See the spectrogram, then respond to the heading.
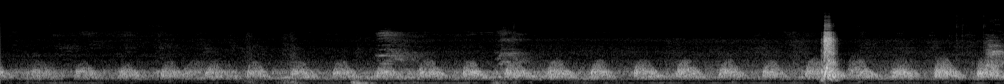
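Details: Rapid, even whooshing pulses at about 140 a minute, heard through a home Doppler from a baby girl in the womb; fetal heartbeat.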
